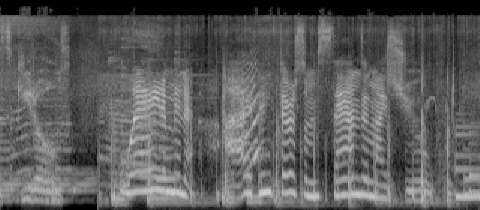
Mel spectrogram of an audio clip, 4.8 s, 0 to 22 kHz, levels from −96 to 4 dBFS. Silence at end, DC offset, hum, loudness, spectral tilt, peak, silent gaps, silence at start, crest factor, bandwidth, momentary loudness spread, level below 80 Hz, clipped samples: 0 s; under 0.1%; none; -22 LUFS; -2.5 dB/octave; -6 dBFS; none; 0 s; 18 dB; 19 kHz; 11 LU; -84 dBFS; under 0.1%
